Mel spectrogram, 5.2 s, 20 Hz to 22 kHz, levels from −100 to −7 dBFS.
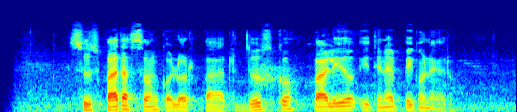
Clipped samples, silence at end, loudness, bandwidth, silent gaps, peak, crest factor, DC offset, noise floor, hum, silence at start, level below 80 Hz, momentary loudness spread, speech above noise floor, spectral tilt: under 0.1%; 0.6 s; -31 LUFS; 9.2 kHz; none; -8 dBFS; 24 dB; under 0.1%; -56 dBFS; none; 0.55 s; -60 dBFS; 14 LU; 26 dB; -6 dB/octave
